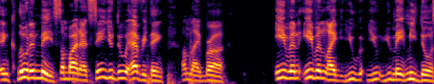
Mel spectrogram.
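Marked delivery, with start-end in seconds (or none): none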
